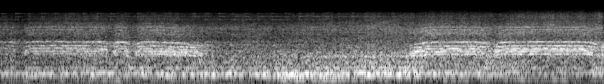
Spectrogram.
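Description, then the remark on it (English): An approaching train rumbles steadily on a hot, dry afternoon, its bell ringing, as two long, wailing whistle blasts sound, one at the start and another near the end, with no voices. “The train was coming closer. I could hear its bell ringing and the cry of its whistle.”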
